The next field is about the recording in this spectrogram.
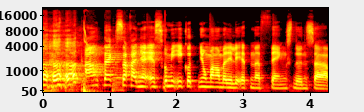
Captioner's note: laughs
